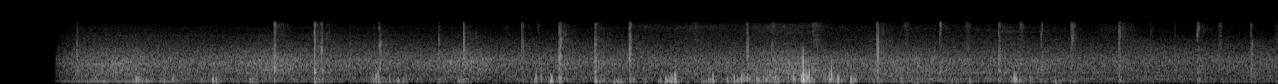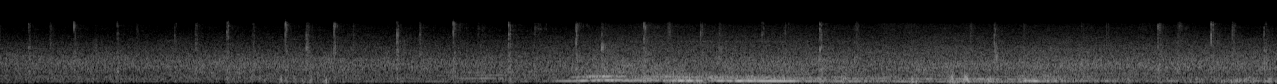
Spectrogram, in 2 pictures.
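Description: A ball is kicked and thuds against a wall again and again.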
